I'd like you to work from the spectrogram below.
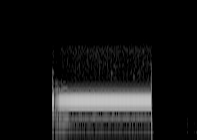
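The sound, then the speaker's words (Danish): A single telephone ringback tone on an outgoing call to a friend: one steady, clear beep lasting about a second, loud, with silence before and after and no voices. “nu ringer vi til Henrik, så vi kan komme i gang med dagens afsnit”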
